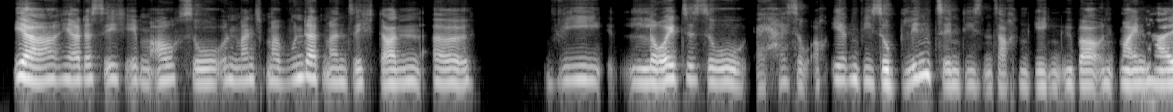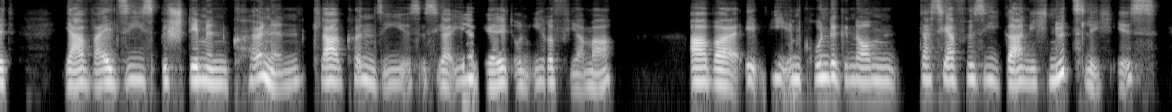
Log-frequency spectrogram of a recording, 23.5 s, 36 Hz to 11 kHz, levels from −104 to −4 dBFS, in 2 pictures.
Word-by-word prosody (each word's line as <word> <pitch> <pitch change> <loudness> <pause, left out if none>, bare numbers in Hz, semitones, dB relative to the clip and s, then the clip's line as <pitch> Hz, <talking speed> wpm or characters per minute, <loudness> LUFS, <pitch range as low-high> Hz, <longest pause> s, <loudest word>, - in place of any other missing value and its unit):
Ja, 195 -3 +8
ja, 195 0 -2
das 195 0 -6
sehe 195 +1 -6
ich 200 - -11
eben 175 -3 -10
auch 190 +2 -5
so. 165 0 -4
Und 185 +2 -8
manchmal 180 -2 -8
wundert 210 +3 +1
man 175 -1 -7
sich 160 +2 -9
dann, 165 +1 -1
äh, 165 -1 -2 0.8
wie 185 +2 -9 0.2
Leute 170 +4 +2
so 170 -4 -3
ja, 160 +6 -14
so 155 -2 -15
auch - - -19
irgendwie 190 -2 -6
so 160 -1 +3
blind 185 - -1
sind 150 -1 -6
diesen 145 -3 -14
Sachen 145 +1 -12
gegenüber 150 +2 -3
und 155 -1 -10
meinen 160 +1 0
halt, 160 +1 +4 0.5
ja, 160 +1 +3
weil 160 +2 +4
sie's 180 0 -3
bestimmen 175 -2 +2
können. 180 -4 0
Klar 180 -1 +6
können 180 -4 -3
sie, 155 +3 -10
es - - -11
ist 165 +1 -8
ja 155 - -1
ihr 190 +4 -1
Geld 155 +3 +2
und 155 +1 -10
ihre 175 0 -2
Firma. 130 -4 -7 0.8
Aber, 175 -3 +7
i - - -2
wie 205 -6 -6
im 195 +1 -1
Grunde 215 +2 +3
genommen 180 -3 -2 0.2
das 195 0 -3
ja 190 -1 +3
für 200 +1 -4
sie 190 -3 -6
gar 175 - +5
nicht 165 +1 -8
nützlich 235 +10 0
ist, - - -6
175 Hz, 155 wpm, -24 LUFS, 160-190 Hz, 0.8 s, Ja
